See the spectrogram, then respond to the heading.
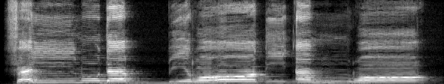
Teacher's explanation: یہاں را کو ہم موٹی آواز کے ساتھ پڑھیں گے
